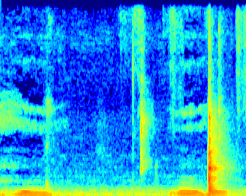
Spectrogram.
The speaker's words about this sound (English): I was listening to it, but it sounded like you just chopping a wooden board, chopping board. It don't even sound like you got nothing on it.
